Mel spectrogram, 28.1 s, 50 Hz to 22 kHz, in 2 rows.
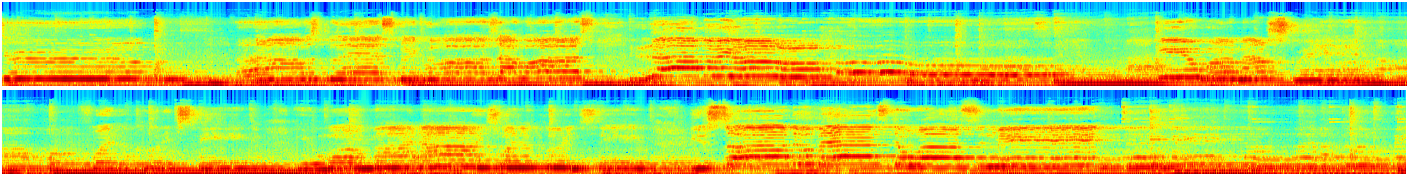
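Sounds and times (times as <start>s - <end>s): low bass notes: 0.0s - 28.0s.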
